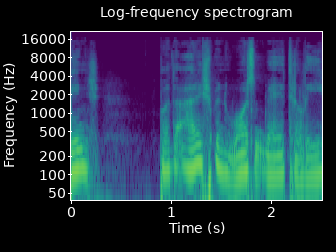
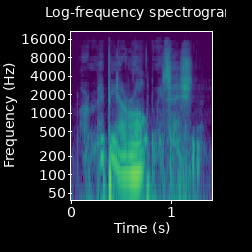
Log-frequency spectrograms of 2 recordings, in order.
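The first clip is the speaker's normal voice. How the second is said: plain reading voice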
